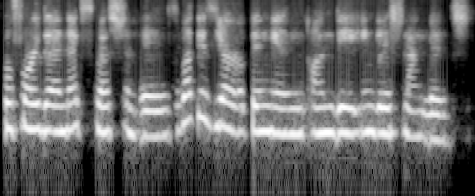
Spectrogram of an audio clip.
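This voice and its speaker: A woman interviewer reading out her questions slowly and deliberately. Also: mid-range voice, fairly even intonation, warm tone. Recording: distant, echoey room.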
